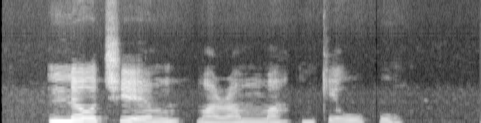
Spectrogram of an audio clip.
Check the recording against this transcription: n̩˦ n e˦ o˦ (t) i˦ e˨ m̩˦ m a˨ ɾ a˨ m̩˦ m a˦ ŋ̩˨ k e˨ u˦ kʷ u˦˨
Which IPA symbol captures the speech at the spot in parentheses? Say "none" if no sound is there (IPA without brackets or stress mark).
t͡ʃ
